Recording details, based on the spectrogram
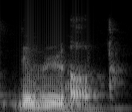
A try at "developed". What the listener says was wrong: Okay, try that last word. Give me a T sound at the very end. Developed.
